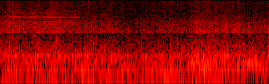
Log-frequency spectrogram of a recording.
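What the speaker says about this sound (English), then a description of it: "You may not be able to hear us very good because of the wind." Strong wind buffets an outdoor microphone on the coast at Coos Bay, a steady low roar with rumbling gusts throughout and no voices.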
